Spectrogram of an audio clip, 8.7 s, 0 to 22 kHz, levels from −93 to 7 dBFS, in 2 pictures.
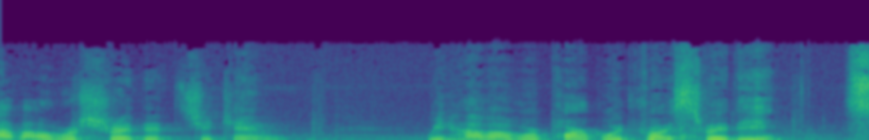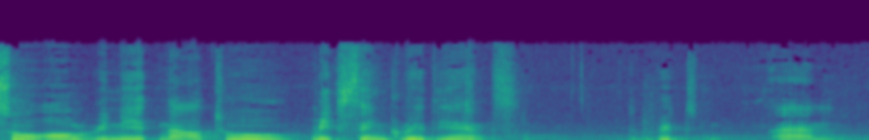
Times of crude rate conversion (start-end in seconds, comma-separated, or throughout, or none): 1.15-7.21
